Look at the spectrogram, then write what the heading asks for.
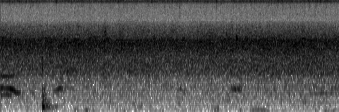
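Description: Heavy rain falling steadily on a street, roofs and plants, a constant hiss. A single sharp knock comes just over half a second in, and a few faint short chirps sound near the start and again later.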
